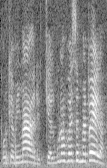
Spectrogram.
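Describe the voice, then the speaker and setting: Una actriz interpreta a un niño vecino, inocente y parlanchín, que habla con tono infantil y juguetón. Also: female voice, sits high, fairly quick, pushed and bright, a little hiss or hum. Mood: childlike, sweet. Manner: childlike, playful, sing-song. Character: little boy neighbour, innocent, chatty.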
